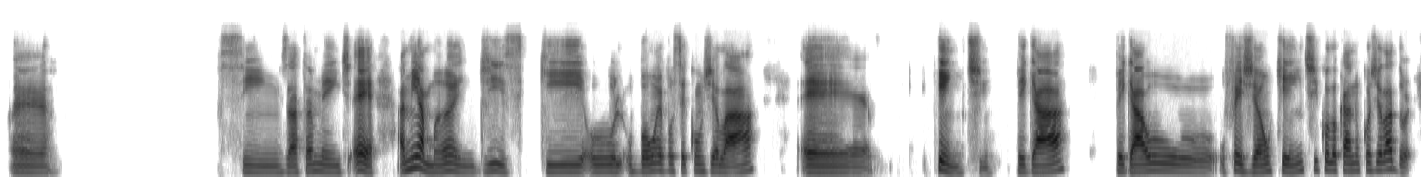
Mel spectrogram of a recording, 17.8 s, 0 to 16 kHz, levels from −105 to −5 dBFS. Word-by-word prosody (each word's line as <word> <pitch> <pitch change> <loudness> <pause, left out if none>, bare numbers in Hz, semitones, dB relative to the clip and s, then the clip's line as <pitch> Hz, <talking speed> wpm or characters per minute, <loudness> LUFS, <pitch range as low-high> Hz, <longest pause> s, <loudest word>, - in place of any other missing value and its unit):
É. 125 - -5 2.1
Sim, 125 -2 -9
exatamente. 130 0 -4
É, - - +5 0.3
a - - 0
minha 200 +3 +5
mãe 140 -3 -3
diz 140 -2 -8 0.2
que 140 0 -2
o 140 0 -5 0.2
o - - -13
bom 140 +2 -1
é 155 - 0
você 150 -1 -7
congelar, 140 -4 +2 0.6
eh, 125 -2 +1 0.9
quente, 120 - +2 0.3
pegar 140 +5 +5 0.6
pegar 140 -2 +5
o 140 -6 -5
o - - -16
feijão 140 -1 0
quente 150 +5 -3
e - - -19
colocar 160 -3 0
no 155 +1 -8
congelador. 175 - -1
140 Hz, 90 wpm, -25 LUFS, 130-150 Hz, 2.1 s, É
